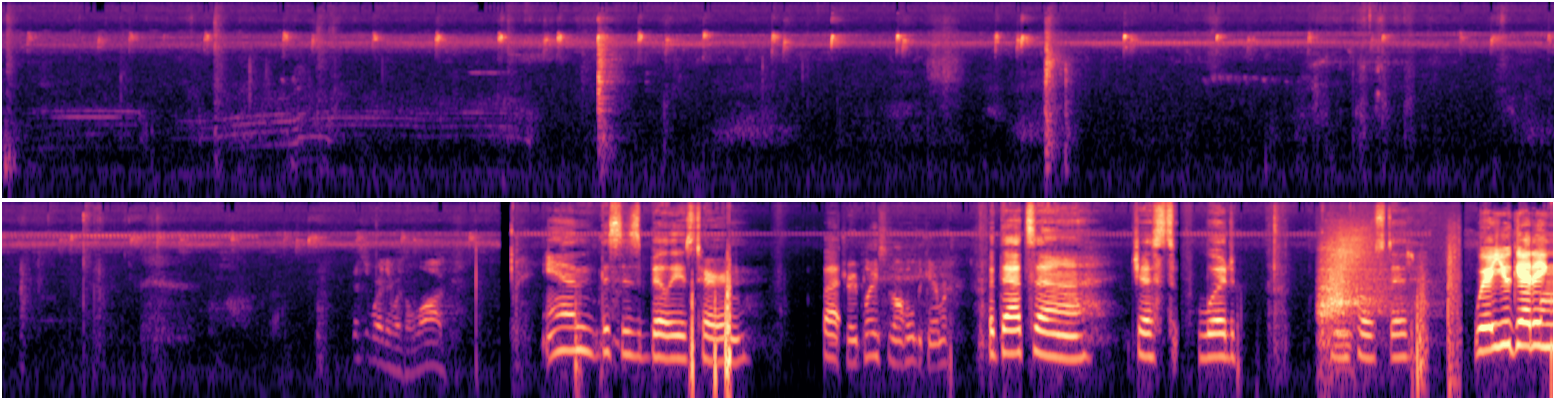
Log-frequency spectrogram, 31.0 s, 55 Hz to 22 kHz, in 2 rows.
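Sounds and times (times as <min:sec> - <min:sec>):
insect chorus: 0:00.0 - 0:22.4, 0:27.9 - 0:30.1
shovel digging into manure: 0:28.7 - 0:30.1.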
